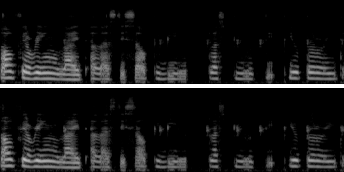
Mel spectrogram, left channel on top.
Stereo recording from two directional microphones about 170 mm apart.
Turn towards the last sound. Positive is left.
turn(degrees=0)  # may be behind; listen again after turning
